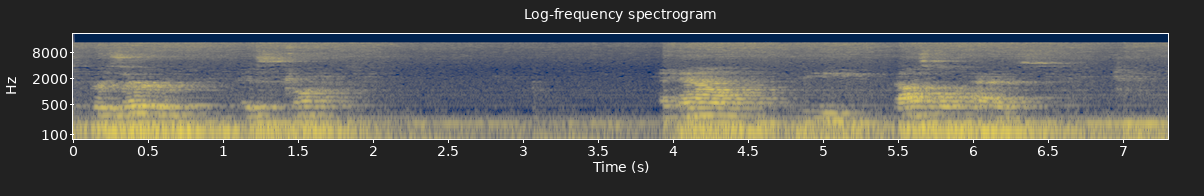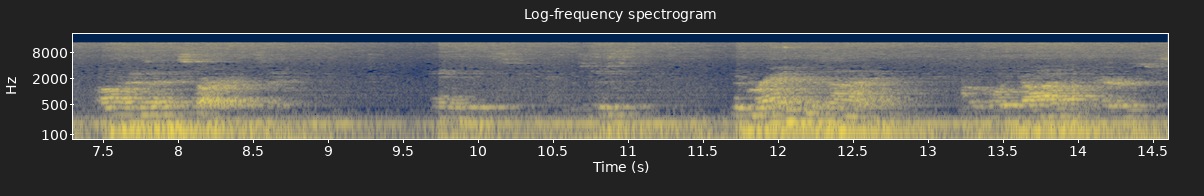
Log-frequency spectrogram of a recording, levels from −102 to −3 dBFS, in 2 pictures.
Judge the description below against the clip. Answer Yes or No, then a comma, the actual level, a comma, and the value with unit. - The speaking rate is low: Yes, slow, 105 wpm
